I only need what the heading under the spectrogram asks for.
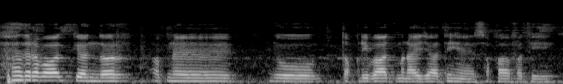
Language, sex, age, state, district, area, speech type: Urdu, male, 60+, Telangana, Hyderabad, urban, spontaneous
